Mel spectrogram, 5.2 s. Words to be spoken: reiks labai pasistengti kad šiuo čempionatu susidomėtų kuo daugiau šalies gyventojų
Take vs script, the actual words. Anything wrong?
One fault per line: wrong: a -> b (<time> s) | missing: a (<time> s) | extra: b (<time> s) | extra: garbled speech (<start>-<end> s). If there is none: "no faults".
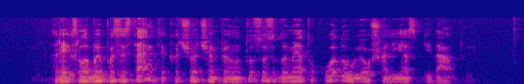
no faults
